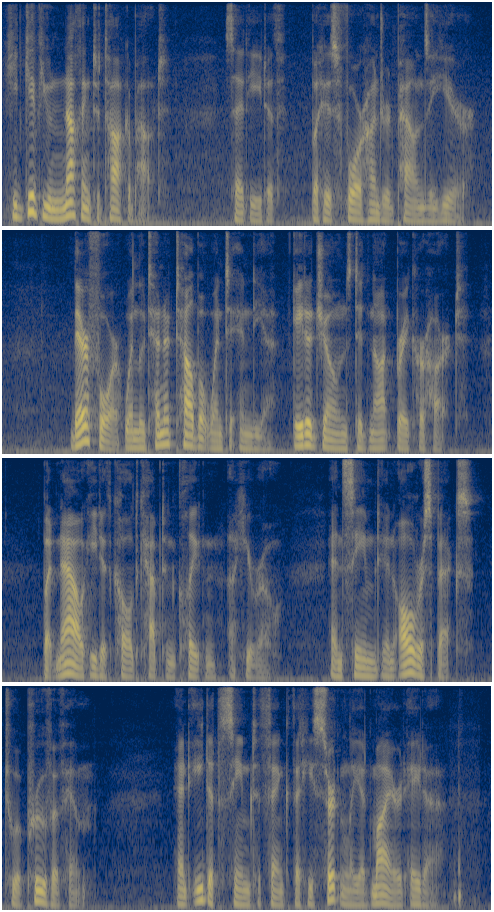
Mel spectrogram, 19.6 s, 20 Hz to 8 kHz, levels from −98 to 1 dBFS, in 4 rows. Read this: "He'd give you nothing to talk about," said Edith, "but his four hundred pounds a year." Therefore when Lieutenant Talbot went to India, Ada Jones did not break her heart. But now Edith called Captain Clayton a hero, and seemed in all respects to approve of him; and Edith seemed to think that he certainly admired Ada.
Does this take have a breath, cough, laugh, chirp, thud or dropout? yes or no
yes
